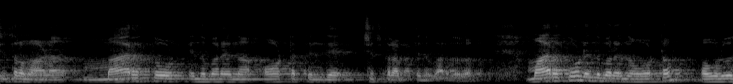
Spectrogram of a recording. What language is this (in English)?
Malayalam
